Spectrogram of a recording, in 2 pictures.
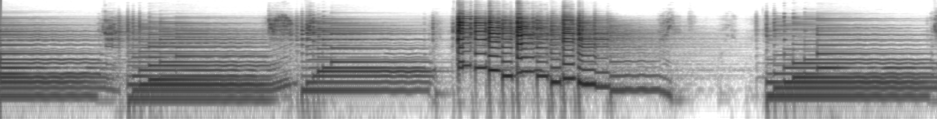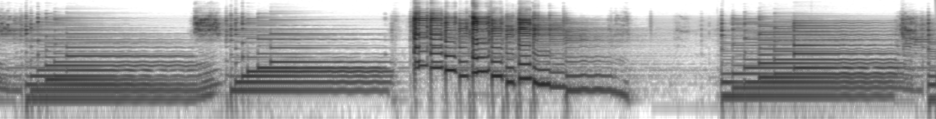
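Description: Fender Stratocaster played through a Fender Hot Rod Deluxe IV amplifier, ringing chords and arpeggiated note runs in repeated phrases with short pauses, moderately loud with some effects and reverb, no talking.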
